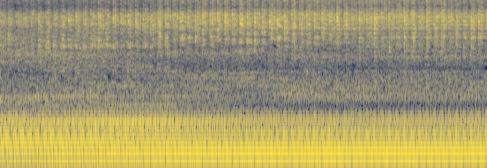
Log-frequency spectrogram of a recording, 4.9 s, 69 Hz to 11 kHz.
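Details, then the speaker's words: 1979 Camaro Z28 V8, cold start after sitting a few weeks, old ignition wires arcing (sparks seen at night): steady even rumble at raised fast idle on choke, no misses heard; high idle on choke. "Tidling high now cuz it choked."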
